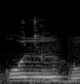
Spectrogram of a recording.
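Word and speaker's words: قُلْ: রাহিম রাহিম রাহিম রাহিম কুলহু আল্লাহু আহাদ কুলহু আল্লাহু আহাদ আচ্ছা বানানটা আমরা কফ লাম পেশ কুল কফের উচ্চারণটা সবসময় ভাই ভারী রাখতে হবে উল উল আচ্ছা উল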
